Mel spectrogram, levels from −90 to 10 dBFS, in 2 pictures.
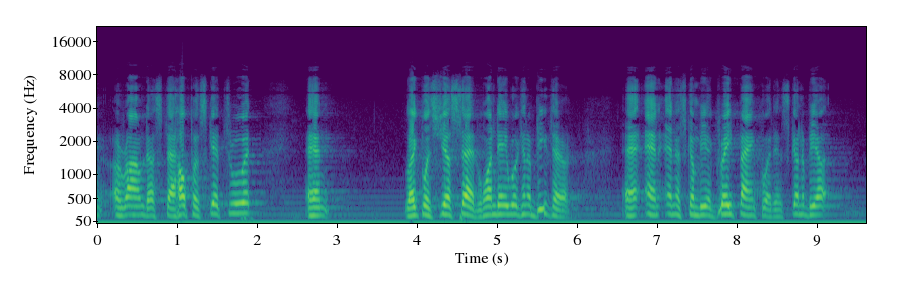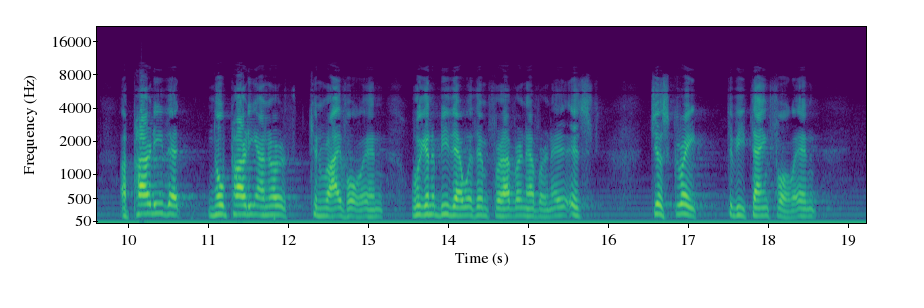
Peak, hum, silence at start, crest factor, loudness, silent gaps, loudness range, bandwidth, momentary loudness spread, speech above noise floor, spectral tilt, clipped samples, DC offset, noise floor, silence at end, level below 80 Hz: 0 dBFS; none; 0 s; 18 dB; -17 LUFS; none; 4 LU; 8 kHz; 12 LU; 33 dB; -6.5 dB/octave; under 0.1%; 3%; -49 dBFS; 0.65 s; -56 dBFS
